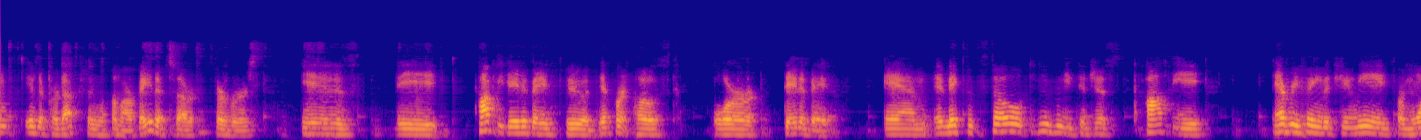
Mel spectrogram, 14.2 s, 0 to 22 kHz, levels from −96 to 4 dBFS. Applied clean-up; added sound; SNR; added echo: neural mask model DeepFilterNet 3.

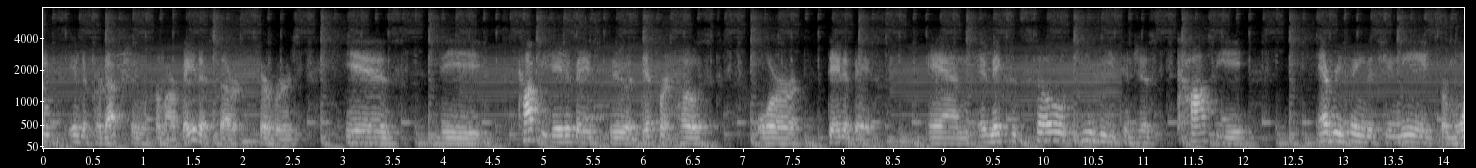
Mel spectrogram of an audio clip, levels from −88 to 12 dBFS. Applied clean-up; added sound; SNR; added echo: none; Wind instrument, woodwind instrument; 20 dB; reverberation time 0.3 s.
